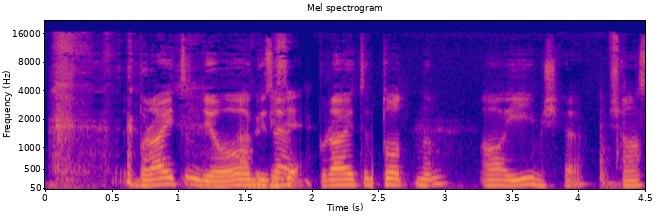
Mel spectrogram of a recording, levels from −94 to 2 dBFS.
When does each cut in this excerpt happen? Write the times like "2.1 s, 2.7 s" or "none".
2.5 s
